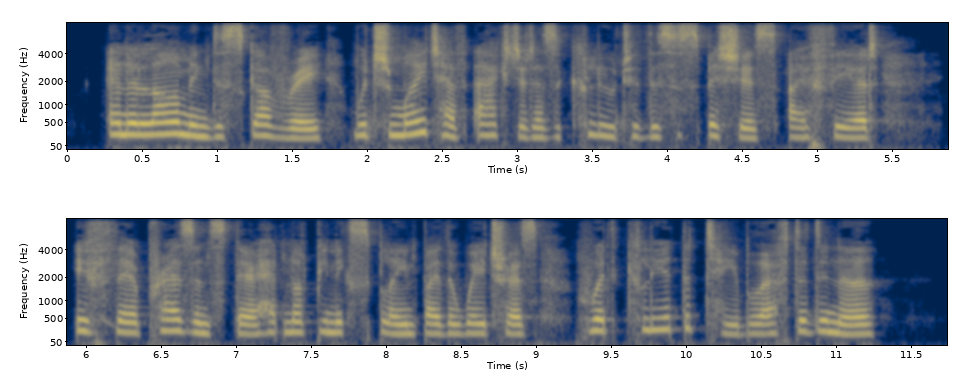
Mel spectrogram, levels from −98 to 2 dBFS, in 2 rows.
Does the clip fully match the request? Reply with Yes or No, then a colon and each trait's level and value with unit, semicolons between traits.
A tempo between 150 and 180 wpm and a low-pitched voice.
No: average, 170 wpm; high, 205 Hz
